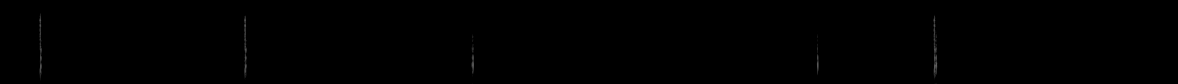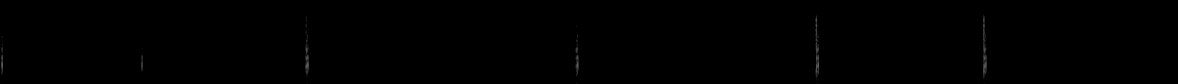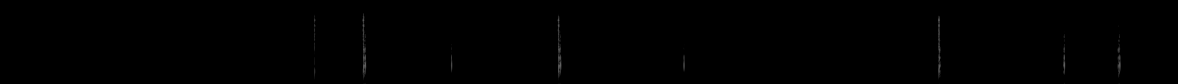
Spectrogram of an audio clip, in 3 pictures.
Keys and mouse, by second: 0.8 click, 1.9 click, 3.3 click, 5.5 click, 7.4 click, 9.1 click, 13.9 click, 15.3 click, 16.4 click, 17.5 click, 19.6 click, 20.6 click, 21.9 click, 22.8 click, 23.9 click, 26.8 click, 29.7 click, 31.7 click, 32.4 click, 33.2 click, 33.7 click, 34.9 click.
